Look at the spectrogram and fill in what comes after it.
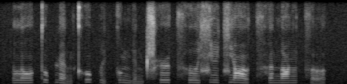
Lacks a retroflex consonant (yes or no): no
